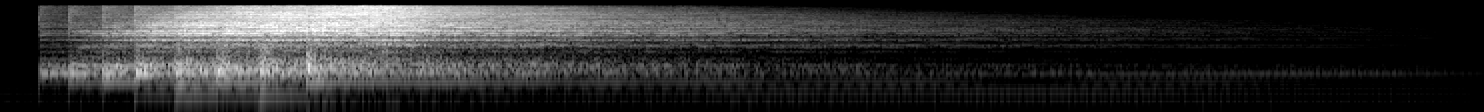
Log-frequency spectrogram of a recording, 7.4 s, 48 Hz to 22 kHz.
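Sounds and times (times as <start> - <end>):
medium thin crash cymbal build and crash: 0.3 - 5.4.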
